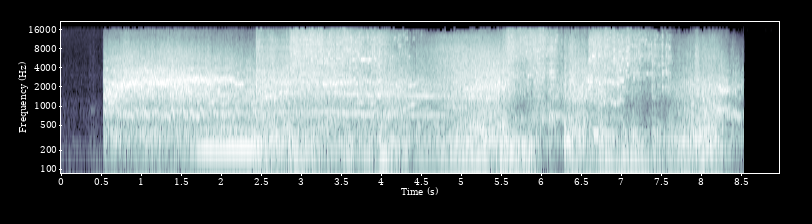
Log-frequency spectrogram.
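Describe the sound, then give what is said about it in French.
A man drives a bumper car at full speed, crashing into cars and pedestrians; it zooms along loudly with squealing skids and repeated crashing, shattering impacts, a dense, chaotic burst of motor noise lasting several seconds with no voices. “Nous voyons un homme monter dans une autotamponneuse et partir à toute vitesse.”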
